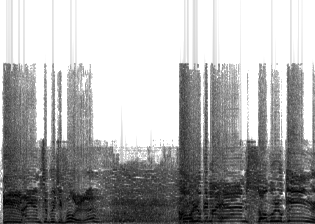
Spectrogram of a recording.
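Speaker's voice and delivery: preening in the mirror, pretend swooning; mock vanity. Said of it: "look at yourself and go".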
